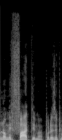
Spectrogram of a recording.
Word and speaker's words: Fátima: nome Fátima por exemplo o nome Fátima é árabe Fátima em árabe Fátima com com essa pronúncia tem um som de to to que não tem português ftima com to em português ele é adaptado pra Fátima não F mas Fátima com T normal ou até mesmo com T Fátima dependendo do sutaque da pessoa então mesma coisa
